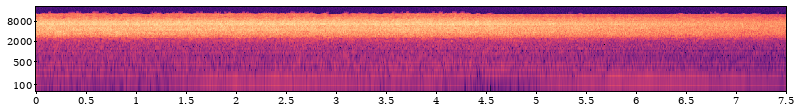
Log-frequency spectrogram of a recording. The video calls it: Cicada Sound Effect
